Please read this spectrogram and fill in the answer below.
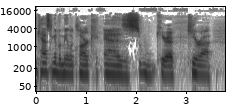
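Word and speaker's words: Qi'ra: Clarke as Kira Kira I'm annoyed they spell it the Klingon way with a Q apostrophe a Qi apostrophe RA I'm like Lima and that's a very pick that's a Klingon way of spelling it pick right there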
